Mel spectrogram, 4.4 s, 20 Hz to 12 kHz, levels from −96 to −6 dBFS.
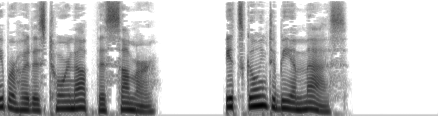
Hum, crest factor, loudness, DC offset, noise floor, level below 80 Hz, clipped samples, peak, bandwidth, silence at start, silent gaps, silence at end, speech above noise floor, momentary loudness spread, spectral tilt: none; 16 dB; -19 LUFS; under 0.1%; under -90 dBFS; -52 dBFS; under 0.1%; -4 dBFS; 12 kHz; 0 s; none; 0.95 s; over 72 dB; 14 LU; -6 dB/octave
